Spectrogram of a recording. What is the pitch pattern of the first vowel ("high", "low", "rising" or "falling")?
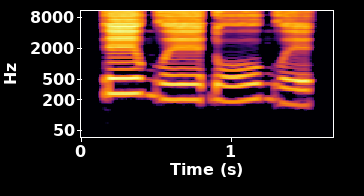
high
